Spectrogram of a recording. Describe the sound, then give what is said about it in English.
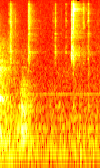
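Faint, crisp little snaps and ticks as the outer leaves are peeled off Brussels sprouts by hand, a few scattered clicks spaced irregularly over a quiet background. “This is actually me peeling the Brussels sprouts, preparing them, so peeling off the outside.”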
